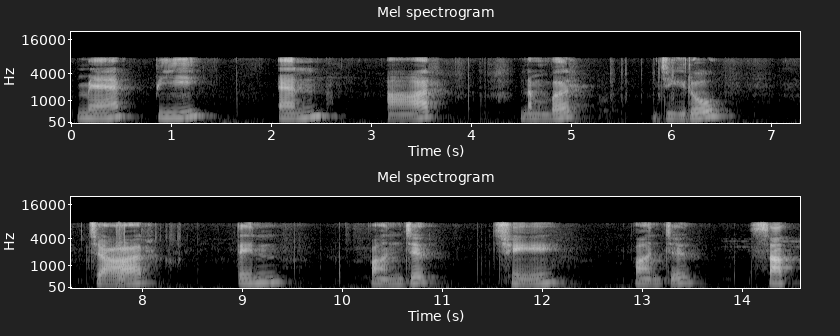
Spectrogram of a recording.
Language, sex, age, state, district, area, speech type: Punjabi, female, 30-45, Punjab, Fazilka, rural, read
